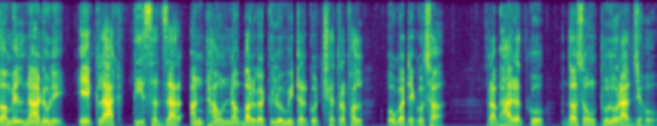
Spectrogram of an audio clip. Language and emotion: Nepali, neutral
